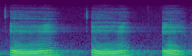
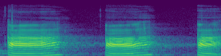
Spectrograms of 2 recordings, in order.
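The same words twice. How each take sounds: First: "ا" said as "e", drawn out; kasra vowel. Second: "ا" said as a short-a sound, drawn out; fatha vowel. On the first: Teacher models kasra for pupils, drawn-out "e" on "ا". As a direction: hold "ا" as a mid front "e". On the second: Teacher models fatha for pupils, open drawn-out "a" on "ا". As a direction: hold "ا" as an open "a". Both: Shown as a demonstration.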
